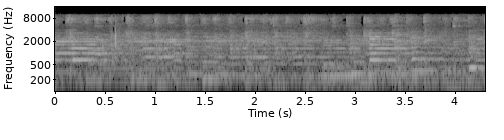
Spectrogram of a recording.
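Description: Acoustic guitar playing, a continuous run of plucked notes and chords.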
